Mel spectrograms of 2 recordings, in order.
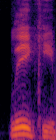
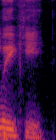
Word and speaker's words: Leake: beginning of each word brian how do you say your last name brian i don't want to say wrong leaky brian leakey is his name if you want to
